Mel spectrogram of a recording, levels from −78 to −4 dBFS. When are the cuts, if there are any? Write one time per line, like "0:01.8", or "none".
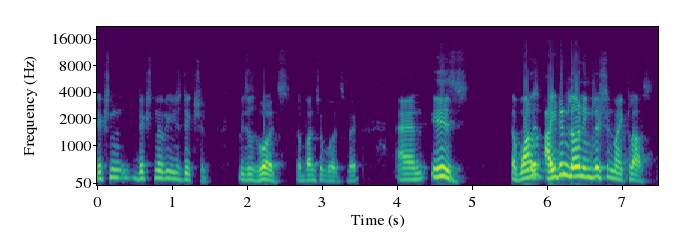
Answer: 0:05.9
